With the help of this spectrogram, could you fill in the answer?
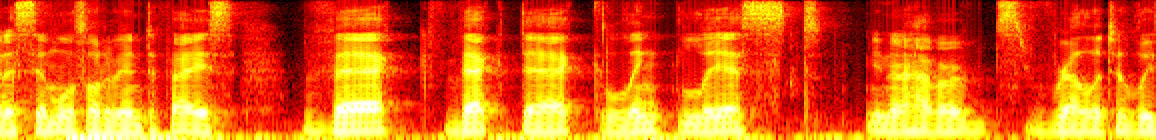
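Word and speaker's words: VecDeque: Vec deck, which I pronounce it Vec deck. It sort of stands for Vec double-ended Q, right? Q-U-E-U-E in this case.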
